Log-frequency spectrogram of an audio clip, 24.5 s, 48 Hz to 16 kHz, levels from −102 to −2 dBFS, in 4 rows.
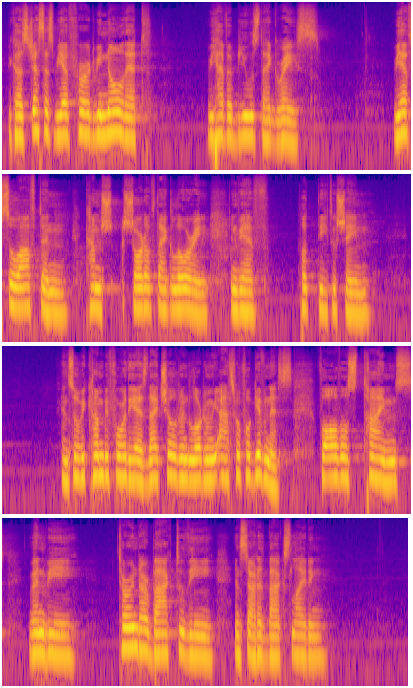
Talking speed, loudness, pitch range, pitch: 145 wpm, -18 LUFS, 130-165 Hz, 150 Hz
